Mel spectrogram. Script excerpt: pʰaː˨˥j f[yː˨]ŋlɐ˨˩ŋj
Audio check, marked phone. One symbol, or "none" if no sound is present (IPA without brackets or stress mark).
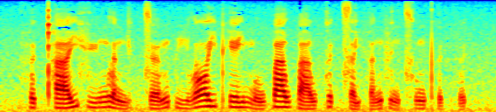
yː˨˧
